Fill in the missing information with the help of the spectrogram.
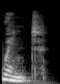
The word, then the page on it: went: British English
